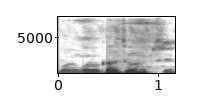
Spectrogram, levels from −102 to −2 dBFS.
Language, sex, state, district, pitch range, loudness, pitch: Bengali, male, West Bengal, Paschim Medinipur, 160-165 Hz, -29 LUFS, 165 Hz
